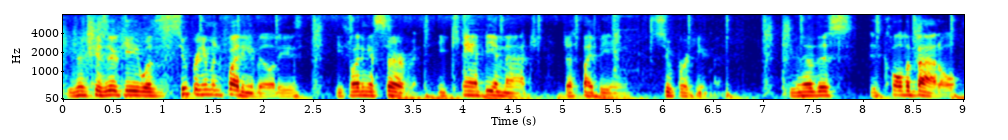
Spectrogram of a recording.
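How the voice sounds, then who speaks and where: Guy doing a let's play, reads the story out, medium pitch, faint game music. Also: warm tone. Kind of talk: reading game narration aloud with casual asides.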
